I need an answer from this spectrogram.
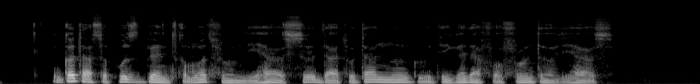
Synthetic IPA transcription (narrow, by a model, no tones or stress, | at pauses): ɡɔtasɔpozbɛ̃ntkʰɔ̰̃matfɹɔ̃mdiɦaʊsːodatwɔtanoɡṵteɡɛdafɔ̰fɹɔ̃ntɔvdḭɦaʊs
